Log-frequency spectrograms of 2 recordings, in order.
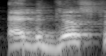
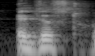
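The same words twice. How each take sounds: First: एडजस्ट said slowly with a clear d sound, ad-just; wrong pronunciation with d. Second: एडजस्ट said as a-just, with the d silent. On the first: Teacher showing students the mistake, pronouncing the d in एडजस्ट. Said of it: "एडजस्ट होता है". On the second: Teacher giving students the correct form, d silent in एडजस्ट. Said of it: "एडजस्ट नहीं होता". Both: Shown as a demonstration.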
